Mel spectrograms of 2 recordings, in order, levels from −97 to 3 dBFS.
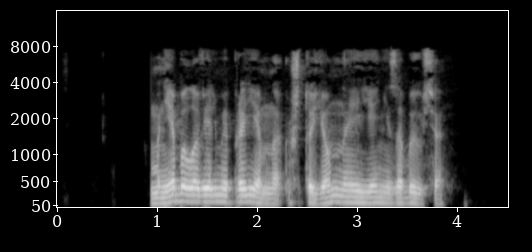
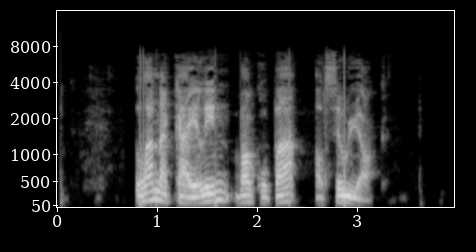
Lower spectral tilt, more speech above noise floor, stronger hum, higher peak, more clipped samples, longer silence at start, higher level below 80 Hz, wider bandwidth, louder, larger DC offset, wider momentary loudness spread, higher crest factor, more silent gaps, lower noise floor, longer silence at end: about the same, -6.5 dB/octave vs -7 dB/octave; first, 61 dB vs 49 dB; neither; about the same, 0 dBFS vs 0 dBFS; neither; first, 0.95 s vs 0.8 s; about the same, -46 dBFS vs -48 dBFS; about the same, 8 kHz vs 7.6 kHz; about the same, -16 LUFS vs -17 LUFS; neither; about the same, 12 LU vs 10 LU; about the same, 16 dB vs 18 dB; neither; first, -77 dBFS vs -65 dBFS; second, 0.65 s vs 0.8 s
